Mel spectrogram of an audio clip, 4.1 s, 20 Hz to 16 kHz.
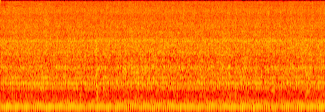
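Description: Porsche Carrera GT's 5.7-litre V10 idling steadily at its exhaust, a constant low hum without revving.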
